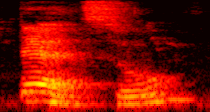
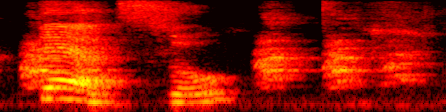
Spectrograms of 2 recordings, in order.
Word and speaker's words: terzo: Donc, secondo, terzo, terzo, terzo, terza, terzo. Vous prononcez Z, tso. Comme c'est un TSO, tso. Terzo.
